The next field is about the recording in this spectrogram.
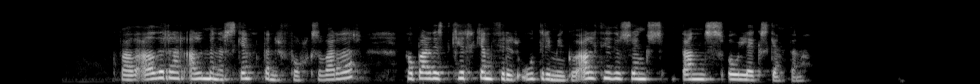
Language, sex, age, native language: Icelandic, female, 30-39, Icelandic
